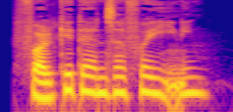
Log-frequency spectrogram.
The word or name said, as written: folkedanserforening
